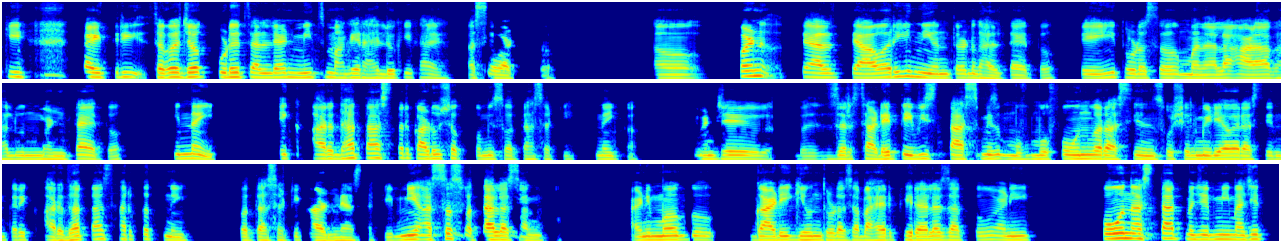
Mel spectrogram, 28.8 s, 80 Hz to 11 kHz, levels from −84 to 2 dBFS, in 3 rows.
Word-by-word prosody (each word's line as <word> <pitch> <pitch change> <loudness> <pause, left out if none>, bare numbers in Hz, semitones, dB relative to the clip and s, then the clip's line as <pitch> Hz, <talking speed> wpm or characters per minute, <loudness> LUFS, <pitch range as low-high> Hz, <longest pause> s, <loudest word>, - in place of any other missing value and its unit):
की 195 -2 0 0.5
काहीतरी 180 -1 +3
"सगळं 175 +2 +6
जग 190 +1 +6
पुढे 185 0 +5
चाललंय 175 -1 +1
आणि 180 - 0
मीच 175 +1 -3
मागे 165 -1 -1
राहिलो 150 -1 -3
की 170 - -8
काय?" 155 -6 -8 0.2
असं 140 +2 -5
वाटतं. 130 -4 -5 0.8
अ, 140 - -4 0.6
पण 225 +1 +8 0.3
त्या 175 -2 +6 0.2
त्यावरही 175 +6 +4
नियंत्रण 160 -4 0
घालता 130 -3 -4
येतं. 125 0 -7 0.2
तेही, 150 +4 0
थोडसं 155 -1 -2
मनाला 140 +1 0
आळा 140 -1 +2
घालून 140 +1 -4
म्हणता 135 +2 -1
येतं, 135 -4 -3 0.4
की - - -3
नाही, 165 -8 +2 0.5
एक 165 - -5
अर्धा 165 +3 +2
तास 185 0 +1
तर 195 - -4
काढू 165 0 +2
शकतो 165 -3 -6
मी 145 - -2
स्वतःसाठी, 135 -1 -9 0.2
नाही 145 -1 -4
का? 125 -2 -19 0.5
म्हणजे 145 -1 0 0.5
जर 150 -1 -2
साडे 145 0 +2
23 160 0 +1
तास 150 0 +2
मी 160 0 +1
मो 145 0 -3
फोनवर 155 -1 +3
असेन, 135 +1 0
सोशल 145 +2 -6
मीडियावर 145 0 +3
असेन, 140 +1 -4
तर 145 - -4
एक 150 -1 -5
अर्धा 135 +3 +2
तास 180 0 -2
हरकत 180 +1 -6
नाही, 130 -4 -3
स्वतःसाठी 135 +1 -8
काढण्यासाठी. 125 0 -2
मी 160 +5 +4
असं 170 +4 +1
स्वतःला 160 -4 +4
सांगतो. 130 -7 -8 0.5
आणि 140 +2 +1
मग 160 +1 +2 0.5
गाडी 150 0 +7
घेऊन 150 0 +1
थोडासा 145 0 -1
बाहेर 140 +1 +1
फिरायला 150 0 +3
जातो 145 +3 -5
आणि 155 0 0 0.6
फोन 210 +1 +8
असतात 205 +1 +5
म्हणजे 180 -1 +2
मी 180 +1 +1
माझे 175 +1 +1
150 Hz, 165 wpm, -24 LUFS, 140-170 Hz, 0.8 s, पण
